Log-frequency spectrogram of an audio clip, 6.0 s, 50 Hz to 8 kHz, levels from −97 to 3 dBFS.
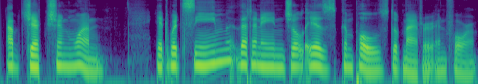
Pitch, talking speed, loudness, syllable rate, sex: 135 Hz, 140 wpm, -22 LUFS, 4.1 syllables/s, male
